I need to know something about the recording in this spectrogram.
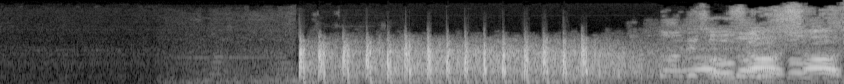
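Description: Automatic gunfire: a rapid, sustained string of shots starting about a second and a half in. Near the end, men shout over more shots that someone is wounded.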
